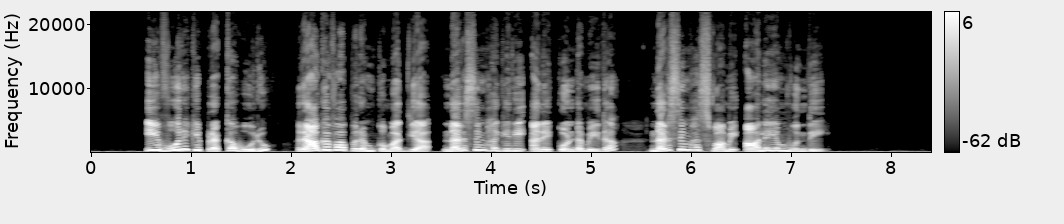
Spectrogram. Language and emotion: Telugu, neutral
